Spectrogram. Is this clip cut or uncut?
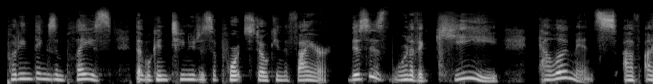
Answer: cut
